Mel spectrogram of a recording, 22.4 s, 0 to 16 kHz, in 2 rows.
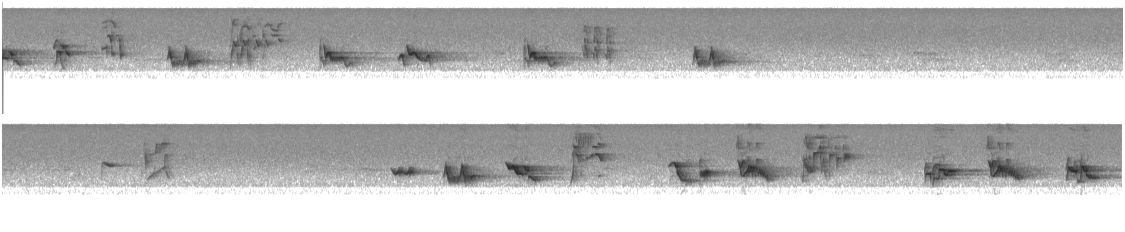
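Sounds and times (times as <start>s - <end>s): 
American robin singing warbled caroling phrases: 0.0s - 4.4s, 5.2s - 6.2s, 6.9s - 7.4s, 12.2s - 13.0s, 15.1s - 19.8s, 20.4s - 22.4s.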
